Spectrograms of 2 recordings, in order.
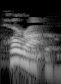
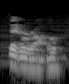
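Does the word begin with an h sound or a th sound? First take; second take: h sound; th sound. First: The word begins with an h sound. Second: The word begins with a th sound. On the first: The speaker calls it right. "I'm sorry, horao" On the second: The speaker calls it wrong. "not thorao"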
